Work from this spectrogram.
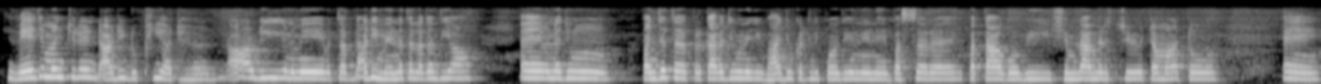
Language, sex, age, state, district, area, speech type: Sindhi, female, 30-45, Gujarat, Surat, urban, spontaneous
